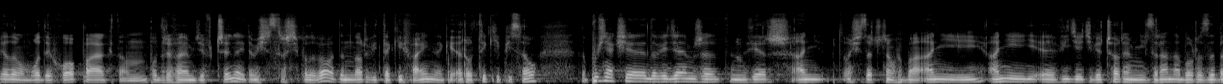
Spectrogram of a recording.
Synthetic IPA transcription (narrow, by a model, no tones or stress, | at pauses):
vʲjad̪ɔmɔmwɔd̪ɘxwɔpakt̪ampɔd̪ɾɘvawɛmd͡ʑɛft͡ʂɘnɛit̪ɔmʲiɕɛst̪ɾaʂɲɛpɔd̪ɔbawɔt̪ɛnːɔɾvʲit̪t̪ːakʲifajnɘt̪akʲɛ̰ʔɛ̰ɾɔt̪ɘkʲipʲisaw | nɔpuʑɲejakɕɛd̪ɔvʲjed͡ʑawɛmʐɛt̪ʰɛnvʲjɛɾʂa̰ɲi | ɔ̰nɕɛzat͡ʂɘnawxɘbaʔa̰ɲiʔaɲivʲid͡ʑed͡ʑvʲjɛt͡ʂɔɾɛmɲizɾanabɔɾɔzɛb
